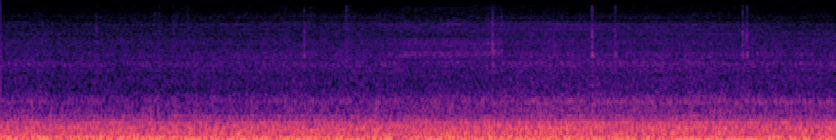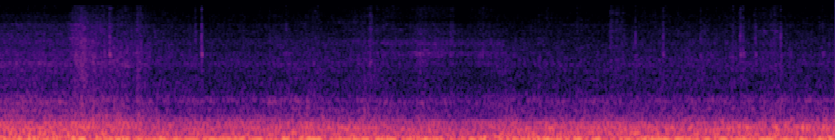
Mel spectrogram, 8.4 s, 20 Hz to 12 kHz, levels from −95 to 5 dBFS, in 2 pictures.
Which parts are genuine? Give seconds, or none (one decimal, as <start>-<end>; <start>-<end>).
0.0-2.0; 2.5-6.1; 6.7-8.4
